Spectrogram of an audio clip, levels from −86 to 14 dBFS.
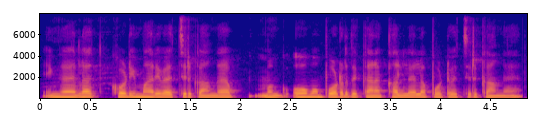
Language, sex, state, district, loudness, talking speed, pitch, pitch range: Tamil, female, Tamil Nadu, Nilgiris, -15 LUFS, 110 wpm, 150 Hz, 145-160 Hz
